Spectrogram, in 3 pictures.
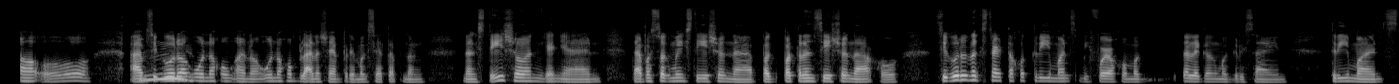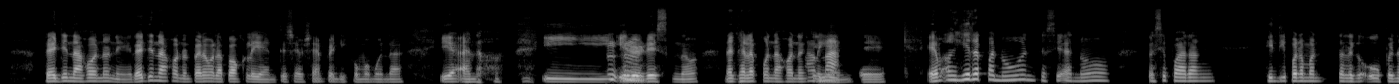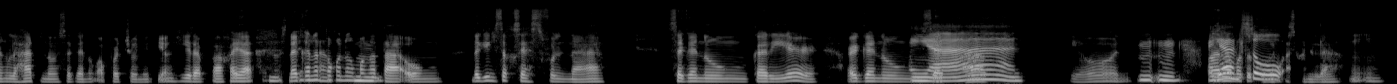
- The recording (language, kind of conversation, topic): Filipino, podcast, Gaano kahalaga ang pagbuo ng mga koneksyon sa paglipat mo?
- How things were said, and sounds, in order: in English: "pa-transition"; laughing while speaking: "ia-ano"; unintelligible speech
